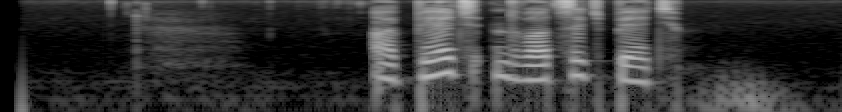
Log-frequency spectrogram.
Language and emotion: Russian, neutral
